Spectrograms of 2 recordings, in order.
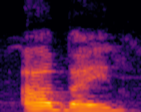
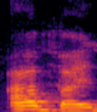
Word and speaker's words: abide: it's permit not permit abide again the stress falls on the second syllable bide making it a bide not a bide number five is aong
